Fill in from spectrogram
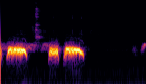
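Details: Spotted dove with a 'giọng thổ' 'thúc gù' coo: a drawn-out low hollow note, a brief click, then two more mellow coos, the last long and gently falling.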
